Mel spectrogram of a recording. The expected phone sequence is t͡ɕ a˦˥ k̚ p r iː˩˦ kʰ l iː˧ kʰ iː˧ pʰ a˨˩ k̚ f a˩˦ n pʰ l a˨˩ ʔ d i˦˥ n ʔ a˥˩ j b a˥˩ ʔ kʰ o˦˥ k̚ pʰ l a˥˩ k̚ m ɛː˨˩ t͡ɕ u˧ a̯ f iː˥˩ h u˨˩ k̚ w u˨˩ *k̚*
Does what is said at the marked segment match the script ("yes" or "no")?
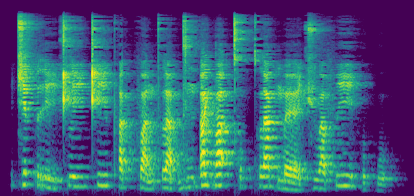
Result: yes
